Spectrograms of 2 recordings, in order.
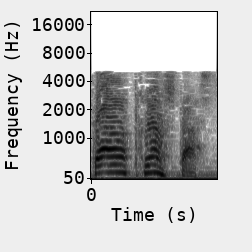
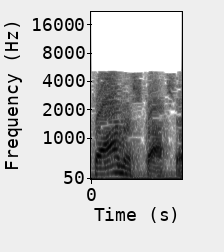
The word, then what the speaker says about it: theopneustos: That word given by inspiration of God, all Scripture is given by inspiration of God, or God breathed, theopneustos, or theonestos, as some pronounce it.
